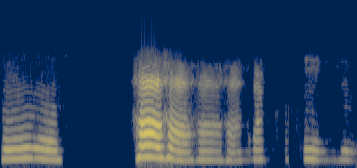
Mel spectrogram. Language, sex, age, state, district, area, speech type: Bengali, female, 60+, West Bengal, Kolkata, urban, conversation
